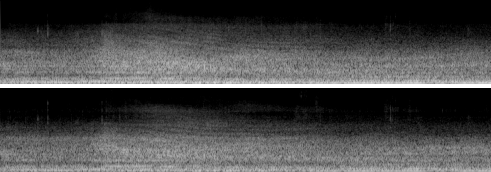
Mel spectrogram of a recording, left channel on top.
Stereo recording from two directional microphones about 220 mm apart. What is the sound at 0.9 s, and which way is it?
Vehicle, 50° right (ahead or behind).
